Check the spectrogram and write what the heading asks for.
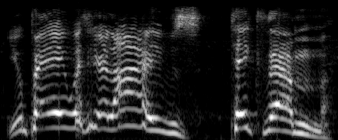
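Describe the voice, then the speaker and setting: A man's voice: very high-pitched, very animated, slow pace, pushed and bright, voice pushed up, full character voice. A man voicing a shrieking, bossy male goblin chief who barks orders at his troops. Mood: furious.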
